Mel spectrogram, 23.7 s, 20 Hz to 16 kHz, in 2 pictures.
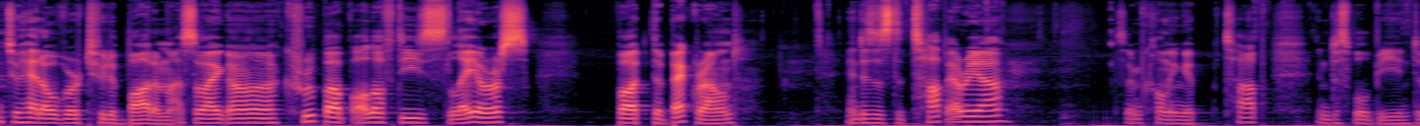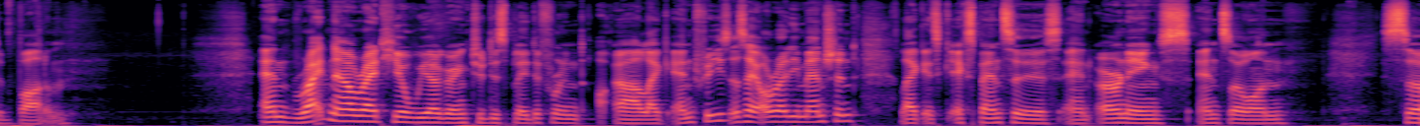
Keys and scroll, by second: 11.6 super+g.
